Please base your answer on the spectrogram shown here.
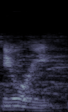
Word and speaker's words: Kaori: falls again wow Kori I hate how everyone pronounced their name CI in this game it's Kori I mean come on K or how hard is that K not CI okay here we go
